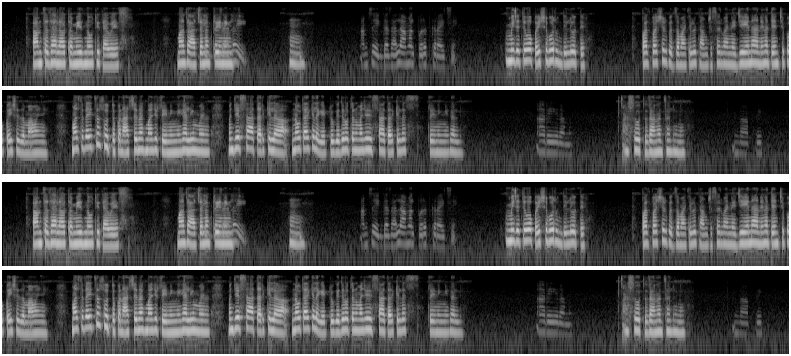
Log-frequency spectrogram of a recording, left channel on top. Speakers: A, on the right (about 70°); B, on the left (about 25°).
A: आमचा
B: त्याच्यामुळे
A: झाला होता मीच नव्हती त्यावेेळेस. माझा
B: आमचं
A: अचानक
B: एकदा
A: ट्रेनिंग
B: झालंय.
A: हम्म
B: आमचं एकदा झालं आम्हाला परत करायचंय.
A: मी जे तेव्हा पैसे भरून दिले होते. पाच पाचशे रुपये जमा केले होते आमच्या सर्वांनी जे येणार नाय ना त्यांचे पण पैसे जमा <unintelligible> मला तर जायचंच होतं पण अचानक माझी ट्रेनिंग निघाली मग, म्हणजे सहा तारखेला नऊ तारखेला गेटु गेदर होत ना माझे म्हणजे सहा तारखेला ट्रेनिंग निघाली.
B: आ रे रामा.
A: असं होतं, जाणच झालं नाही.
B: बापरे!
